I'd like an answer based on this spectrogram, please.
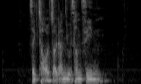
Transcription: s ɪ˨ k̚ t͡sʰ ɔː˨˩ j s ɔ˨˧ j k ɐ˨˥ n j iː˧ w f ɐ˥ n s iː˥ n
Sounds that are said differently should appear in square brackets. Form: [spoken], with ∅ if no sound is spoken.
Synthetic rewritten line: s ɪ˨ k̚ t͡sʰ ɔː˨˩ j [t͡s] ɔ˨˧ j k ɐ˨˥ n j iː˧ w [s] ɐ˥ n s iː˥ n

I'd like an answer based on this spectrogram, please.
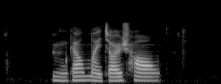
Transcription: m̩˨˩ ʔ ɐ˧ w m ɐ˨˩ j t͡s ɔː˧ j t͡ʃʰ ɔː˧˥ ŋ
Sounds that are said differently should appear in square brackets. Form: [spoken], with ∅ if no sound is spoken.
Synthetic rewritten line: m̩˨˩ [k] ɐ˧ w m ɐ˨˩ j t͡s ɔː˧ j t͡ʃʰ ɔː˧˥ ŋ

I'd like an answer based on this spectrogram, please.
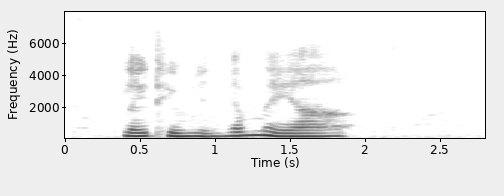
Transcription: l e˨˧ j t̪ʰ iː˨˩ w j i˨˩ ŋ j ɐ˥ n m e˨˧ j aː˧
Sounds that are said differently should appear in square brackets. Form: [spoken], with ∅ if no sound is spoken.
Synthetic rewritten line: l e˨˧ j t̪ʰ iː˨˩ w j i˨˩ [n] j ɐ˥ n m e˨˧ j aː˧

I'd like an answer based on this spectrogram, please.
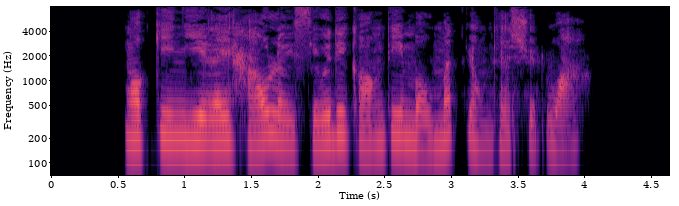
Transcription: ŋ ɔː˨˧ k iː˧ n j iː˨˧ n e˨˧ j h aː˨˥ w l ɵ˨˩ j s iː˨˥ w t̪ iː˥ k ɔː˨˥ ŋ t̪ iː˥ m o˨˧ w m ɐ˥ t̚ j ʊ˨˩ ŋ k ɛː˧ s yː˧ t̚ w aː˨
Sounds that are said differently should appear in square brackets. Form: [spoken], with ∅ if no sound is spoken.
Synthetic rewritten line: ŋ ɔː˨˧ k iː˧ n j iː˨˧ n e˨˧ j h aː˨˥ w l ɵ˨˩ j s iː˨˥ w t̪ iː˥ k ɔː˨˥ ŋ t̪ iː˥ m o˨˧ w m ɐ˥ t̚ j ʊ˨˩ ŋ k ɛː˧ s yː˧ t̚ w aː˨

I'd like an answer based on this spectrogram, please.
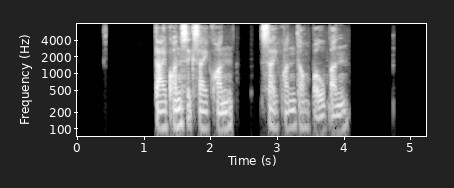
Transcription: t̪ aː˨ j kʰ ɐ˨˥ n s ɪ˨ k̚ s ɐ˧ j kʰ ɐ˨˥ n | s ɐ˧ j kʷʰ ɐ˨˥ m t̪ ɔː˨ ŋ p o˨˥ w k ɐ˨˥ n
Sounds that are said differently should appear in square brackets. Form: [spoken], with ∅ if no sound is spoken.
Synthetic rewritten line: t̪ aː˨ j kʰ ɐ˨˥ n s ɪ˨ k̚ s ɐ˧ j kʰ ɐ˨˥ n | s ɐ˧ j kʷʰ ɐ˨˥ [n] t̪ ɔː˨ ŋ p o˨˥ w [p] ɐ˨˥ n

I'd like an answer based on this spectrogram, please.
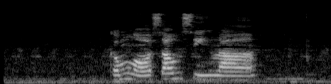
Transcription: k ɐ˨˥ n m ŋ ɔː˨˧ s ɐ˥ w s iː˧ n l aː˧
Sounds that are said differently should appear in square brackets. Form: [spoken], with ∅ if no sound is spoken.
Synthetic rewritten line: k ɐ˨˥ [∅] m ŋ ɔː˨˧ s ɐ˥ w s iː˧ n l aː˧

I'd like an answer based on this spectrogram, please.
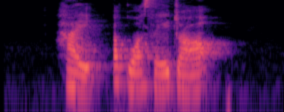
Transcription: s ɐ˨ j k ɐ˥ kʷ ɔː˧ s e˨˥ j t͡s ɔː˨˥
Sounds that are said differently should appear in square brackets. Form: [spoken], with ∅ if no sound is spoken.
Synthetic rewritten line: [h] ɐ˨ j [p] ɐ˥ kʷ ɔː˧ s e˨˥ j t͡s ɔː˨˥

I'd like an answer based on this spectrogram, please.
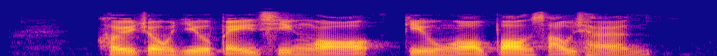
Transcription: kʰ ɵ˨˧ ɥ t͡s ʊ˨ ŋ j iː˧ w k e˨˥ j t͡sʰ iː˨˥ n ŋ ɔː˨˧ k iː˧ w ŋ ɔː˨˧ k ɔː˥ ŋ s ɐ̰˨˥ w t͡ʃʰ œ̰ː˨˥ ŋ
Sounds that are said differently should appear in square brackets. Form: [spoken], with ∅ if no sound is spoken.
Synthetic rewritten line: kʰ ɵ˨˧ ɥ t͡s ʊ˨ ŋ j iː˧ w [p] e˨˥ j t͡sʰ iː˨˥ n ŋ ɔː˨˧ k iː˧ w ŋ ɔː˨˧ [p] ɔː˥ ŋ s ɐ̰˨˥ w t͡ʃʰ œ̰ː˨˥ ŋ

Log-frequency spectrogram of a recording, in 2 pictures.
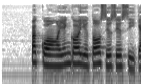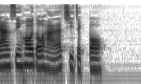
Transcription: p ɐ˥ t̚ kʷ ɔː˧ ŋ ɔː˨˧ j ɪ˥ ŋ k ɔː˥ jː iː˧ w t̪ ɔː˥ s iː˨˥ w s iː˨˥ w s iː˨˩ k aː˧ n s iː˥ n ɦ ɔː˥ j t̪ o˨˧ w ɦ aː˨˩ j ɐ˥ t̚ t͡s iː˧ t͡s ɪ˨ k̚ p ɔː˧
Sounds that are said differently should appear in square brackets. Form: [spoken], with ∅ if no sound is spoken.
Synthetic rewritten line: p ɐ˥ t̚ kʷ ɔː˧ ŋ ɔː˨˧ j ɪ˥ ŋ k ɔː˥ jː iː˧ w t̪ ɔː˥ s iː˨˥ w s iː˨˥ w s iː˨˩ k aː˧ n s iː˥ n ɦ ɔː˥ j t̪ o˨˧ w ɦ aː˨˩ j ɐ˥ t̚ [t͡sʰ] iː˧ t͡s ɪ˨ k̚ p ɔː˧

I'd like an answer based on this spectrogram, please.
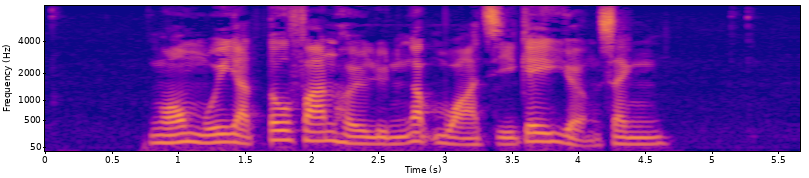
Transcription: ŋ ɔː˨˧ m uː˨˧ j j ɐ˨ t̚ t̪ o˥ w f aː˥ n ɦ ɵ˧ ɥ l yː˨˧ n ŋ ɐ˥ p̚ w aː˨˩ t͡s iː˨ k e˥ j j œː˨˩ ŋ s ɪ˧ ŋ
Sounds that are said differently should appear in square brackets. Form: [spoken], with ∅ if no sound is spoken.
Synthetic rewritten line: ŋ ɔː˨˧ m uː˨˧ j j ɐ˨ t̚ t̪ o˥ w f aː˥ n ɦ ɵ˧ ɥ l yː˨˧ n ŋ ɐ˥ p̚ w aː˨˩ t͡s iː˨ k e˥ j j œː˨˩ ŋ s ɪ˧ ŋ

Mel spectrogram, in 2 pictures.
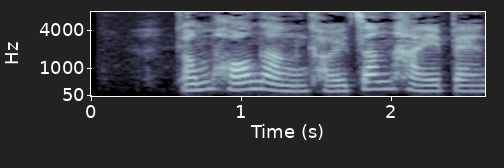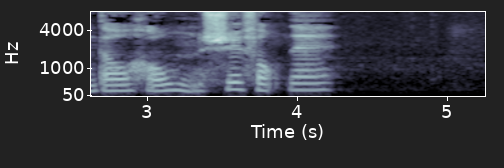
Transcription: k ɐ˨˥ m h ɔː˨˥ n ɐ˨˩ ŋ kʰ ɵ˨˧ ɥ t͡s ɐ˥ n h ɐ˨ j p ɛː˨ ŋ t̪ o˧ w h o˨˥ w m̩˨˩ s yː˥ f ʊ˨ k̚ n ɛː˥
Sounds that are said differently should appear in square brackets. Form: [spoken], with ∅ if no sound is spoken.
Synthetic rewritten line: k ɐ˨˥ m h ɔː˨˥ n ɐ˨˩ ŋ kʰ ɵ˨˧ ɥ t͡s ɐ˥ n h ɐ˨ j p ɛː˨ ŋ t̪ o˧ w h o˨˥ w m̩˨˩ s yː˥ f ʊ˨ k̚ n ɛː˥

